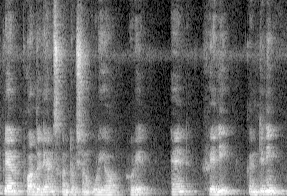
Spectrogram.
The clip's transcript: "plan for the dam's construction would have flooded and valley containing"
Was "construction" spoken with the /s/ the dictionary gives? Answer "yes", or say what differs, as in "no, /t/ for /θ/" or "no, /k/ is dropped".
no, /s/ is dropped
